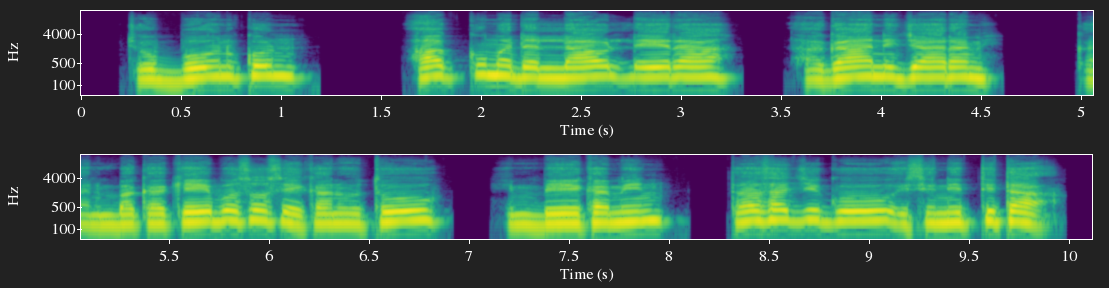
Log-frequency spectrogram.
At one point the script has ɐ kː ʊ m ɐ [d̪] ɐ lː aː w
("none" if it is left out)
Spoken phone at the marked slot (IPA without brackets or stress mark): d̪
